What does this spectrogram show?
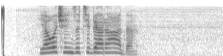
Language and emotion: Russian, positive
